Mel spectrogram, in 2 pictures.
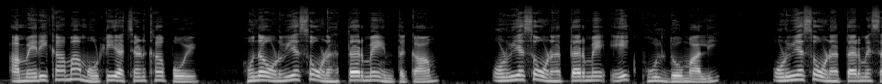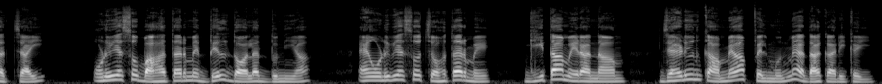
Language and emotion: Sindhi, neutral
